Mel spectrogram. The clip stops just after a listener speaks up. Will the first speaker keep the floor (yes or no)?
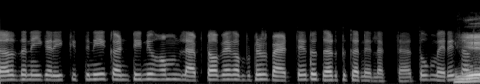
no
